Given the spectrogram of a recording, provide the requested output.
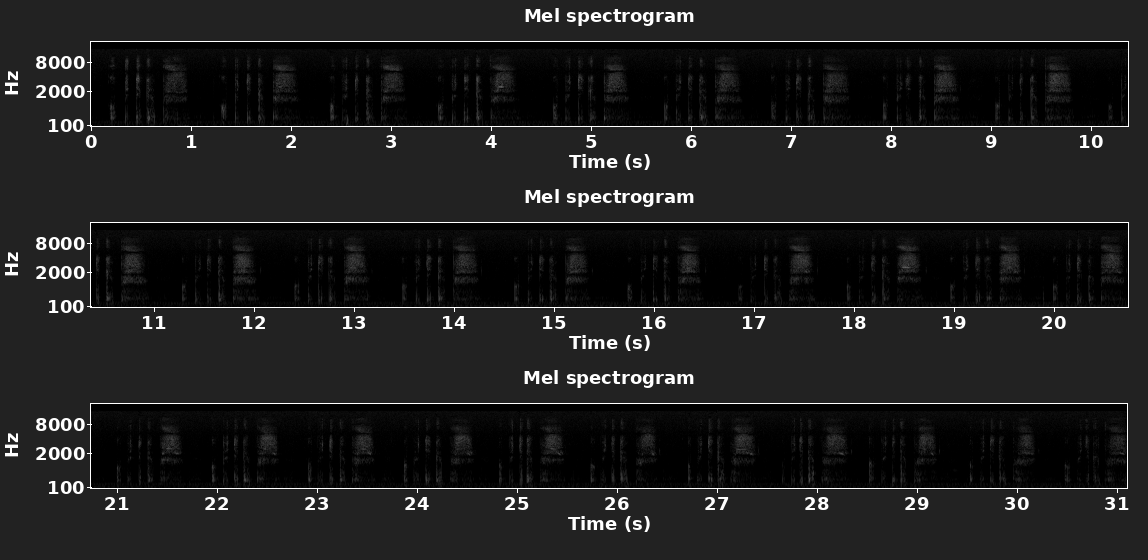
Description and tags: simple one cylinder steam engine, sound made by mouth.
artificial, diesel, machines, synthetic, sounds, steam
